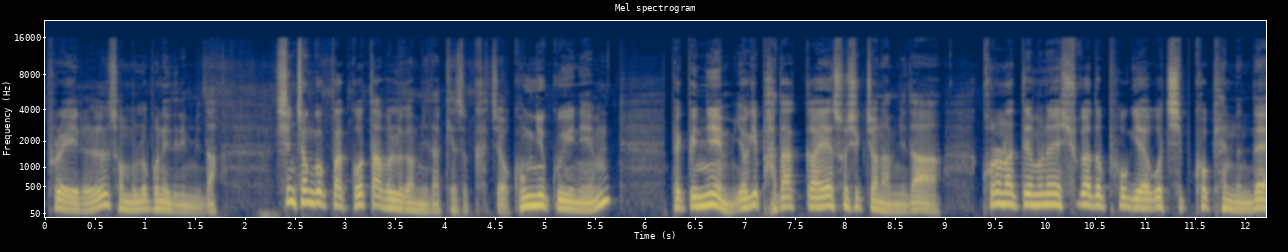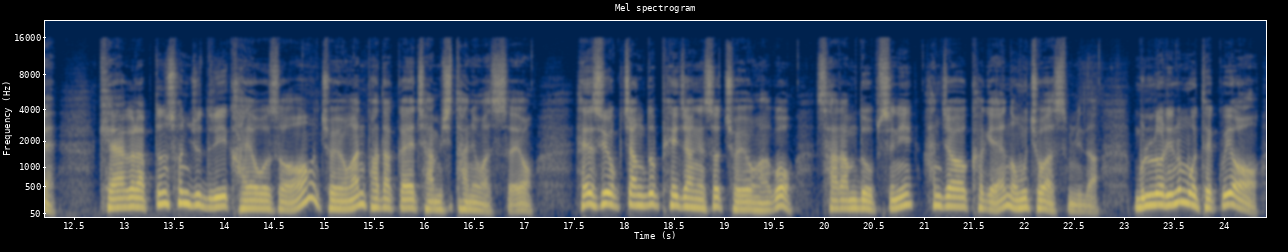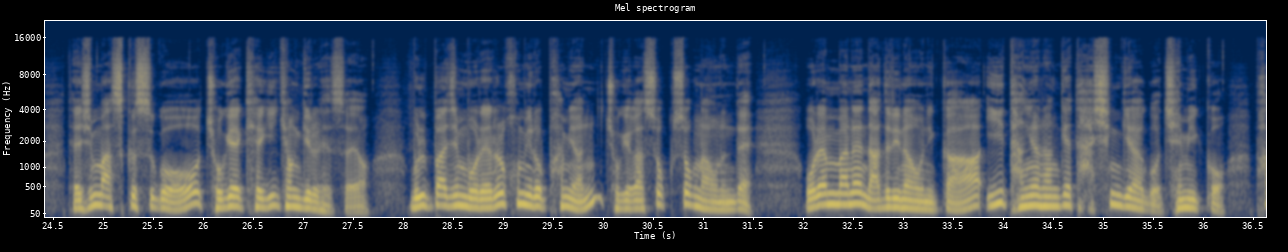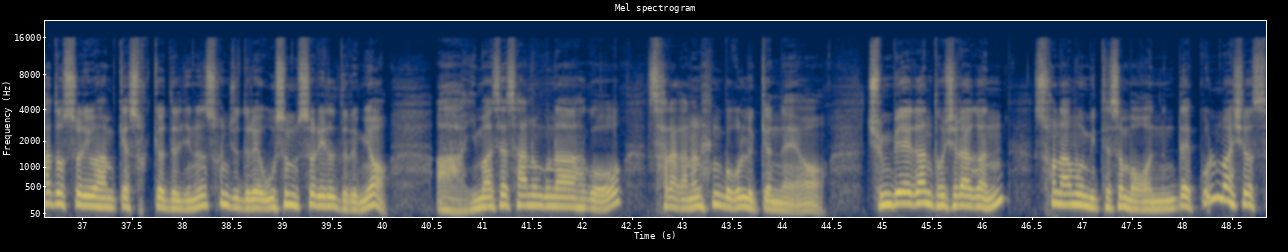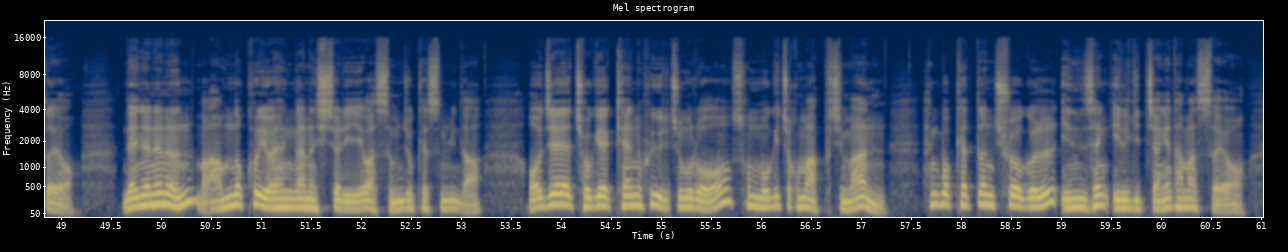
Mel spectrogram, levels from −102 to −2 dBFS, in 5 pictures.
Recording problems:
choppy; occasionally; at 50 s and at 55 s; 1% of the speech affected

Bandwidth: 16 kHz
